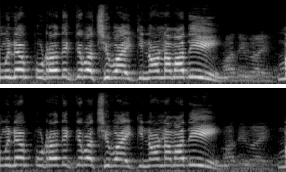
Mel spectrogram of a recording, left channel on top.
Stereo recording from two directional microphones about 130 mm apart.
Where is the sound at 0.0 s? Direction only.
15° left (ahead or behind).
